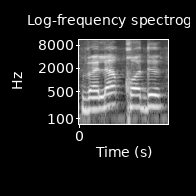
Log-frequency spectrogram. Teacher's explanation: दाल के ऊपर मैंने कलकला किया है, झटका दिया है, क्योंकि कुतुबुज्जद्दिन हरूफ़े कलकला में से है।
